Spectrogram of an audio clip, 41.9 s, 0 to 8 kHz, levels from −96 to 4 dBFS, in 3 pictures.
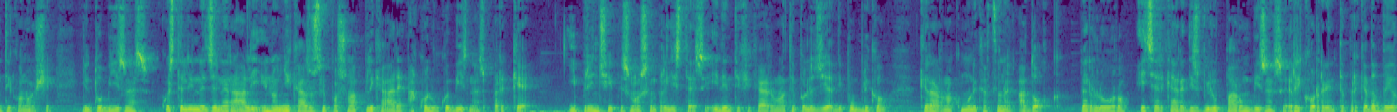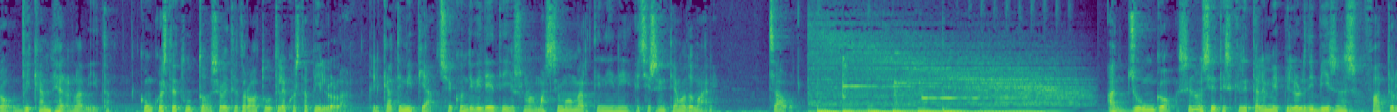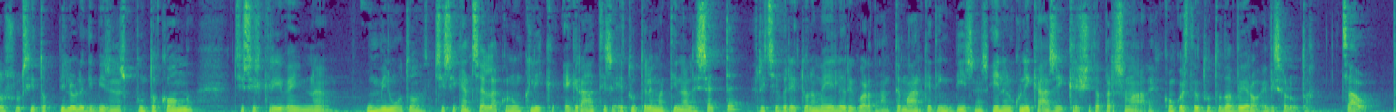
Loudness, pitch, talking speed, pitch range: -18 LUFS, 115 Hz, 180 wpm, 105-130 Hz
